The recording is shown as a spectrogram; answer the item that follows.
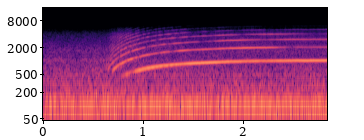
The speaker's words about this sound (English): Come on, hit that siren. Let's get this shit in gear.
